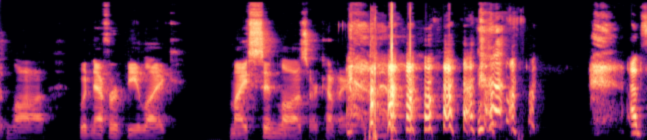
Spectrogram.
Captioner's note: laugh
